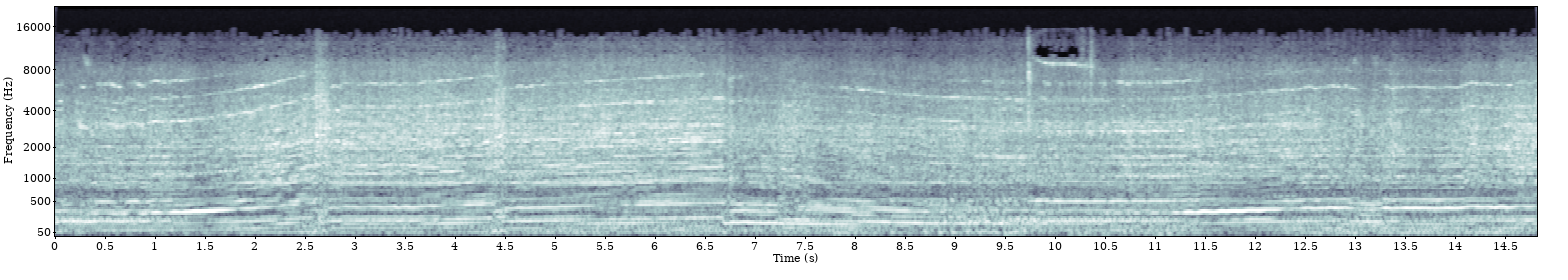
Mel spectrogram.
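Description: Ford XE Falcon race car's engine heard from inside the stripped cabin while lapping at speed. The revs climb and break off at several gear changes, ease off and then climb again.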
